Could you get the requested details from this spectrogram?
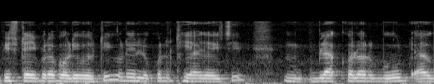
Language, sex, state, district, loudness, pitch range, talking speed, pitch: Odia, male, Odisha, Nuapada, -14 LUFS, 140-155 Hz, 180 wpm, 150 Hz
